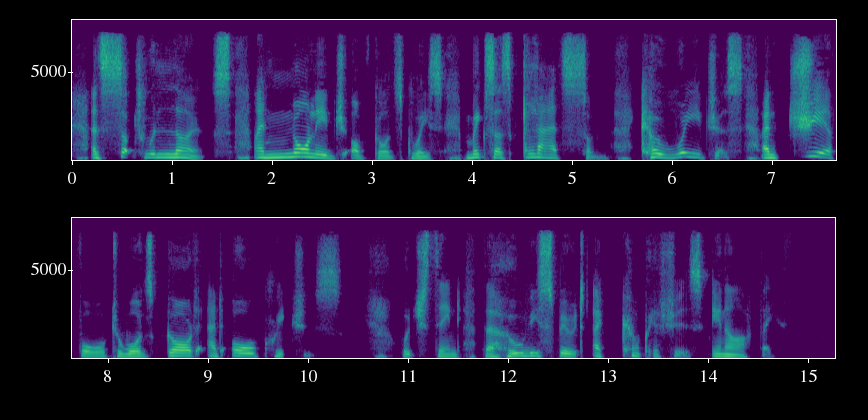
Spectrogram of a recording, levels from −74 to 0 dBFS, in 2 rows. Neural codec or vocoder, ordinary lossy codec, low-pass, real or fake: codec, 16 kHz, 1 kbps, X-Codec, HuBERT features, trained on balanced general audio; MP3, 48 kbps; 7.2 kHz; fake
